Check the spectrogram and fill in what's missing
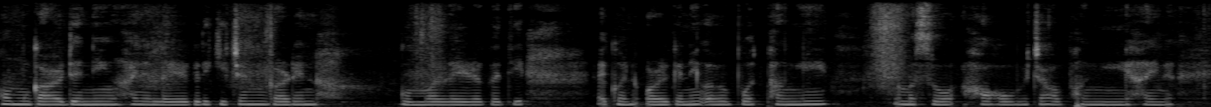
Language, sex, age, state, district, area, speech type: Manipuri, female, 18-30, Manipur, Chandel, rural, spontaneous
